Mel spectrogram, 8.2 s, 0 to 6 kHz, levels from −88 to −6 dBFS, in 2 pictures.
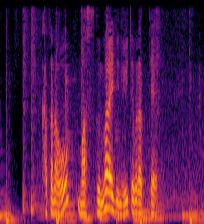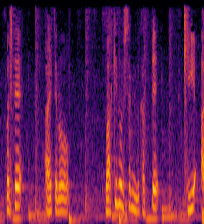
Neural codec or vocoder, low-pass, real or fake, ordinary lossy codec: none; 5.4 kHz; real; none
